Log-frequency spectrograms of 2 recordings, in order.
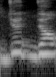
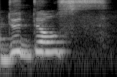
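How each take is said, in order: First: The final consonant is silent. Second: The final consonant is pronounced. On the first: The speaker calls it right. "on dit" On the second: The speaker calls it wrong. "on ne dit pas"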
